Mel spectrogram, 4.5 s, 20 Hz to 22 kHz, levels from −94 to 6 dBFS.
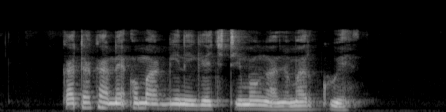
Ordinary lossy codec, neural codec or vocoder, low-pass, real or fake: none; none; 7.2 kHz; real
